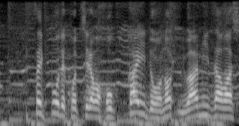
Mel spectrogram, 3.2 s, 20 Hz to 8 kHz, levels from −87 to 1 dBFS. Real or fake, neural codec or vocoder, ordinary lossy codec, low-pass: fake; codec, 16 kHz, 6 kbps, DAC; none; none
